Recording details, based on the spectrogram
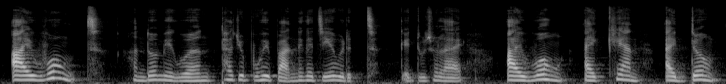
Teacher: I won't， I can't， I don't 都是属于这种 stop t 的处理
